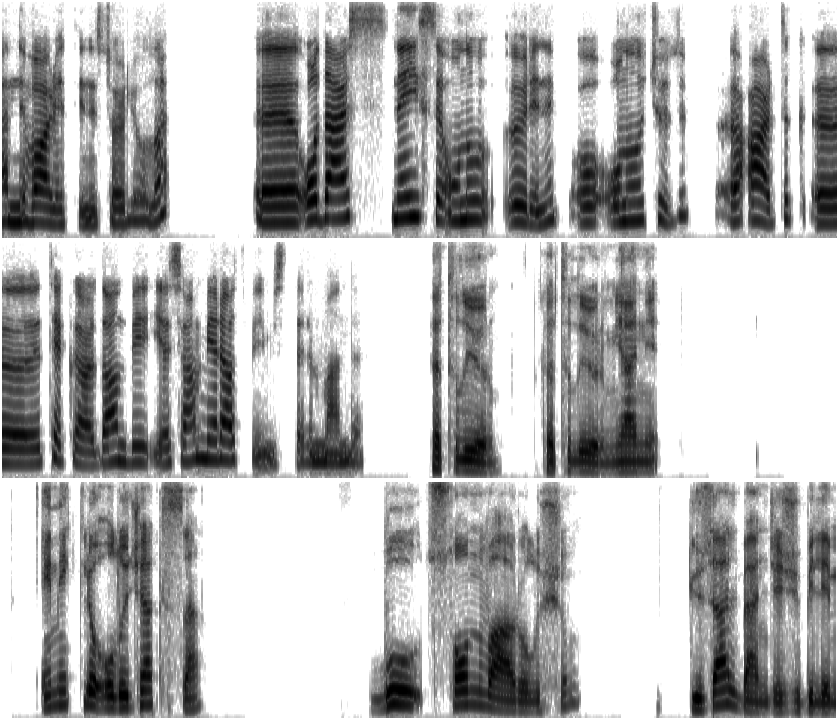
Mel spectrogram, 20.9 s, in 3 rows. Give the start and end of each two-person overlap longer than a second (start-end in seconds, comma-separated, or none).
none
